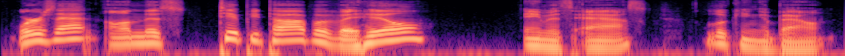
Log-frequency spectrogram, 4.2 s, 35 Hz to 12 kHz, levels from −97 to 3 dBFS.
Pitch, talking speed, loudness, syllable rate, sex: 135 Hz, 185 wpm, -18 LUFS, 5.8 syllables/s, male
